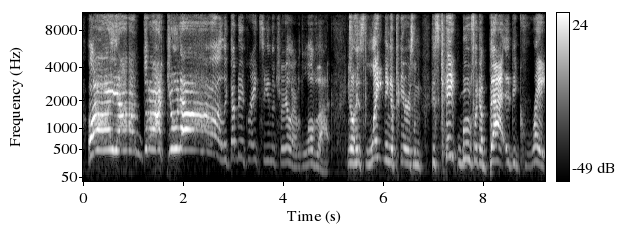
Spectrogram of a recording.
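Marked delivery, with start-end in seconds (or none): 0.1-2.8 very high, shrill, declaiming shout, long drawn-out "I". Imagining an origin-story trailer scene where he becomes Dracula: shouting as Dracula. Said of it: "he just shouts".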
